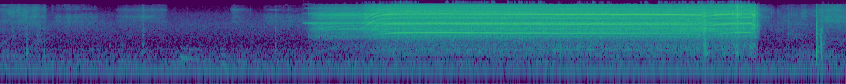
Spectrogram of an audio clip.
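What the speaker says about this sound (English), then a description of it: "Then we're going to re-drill that rivet." A power drill whirs up to a steady high-pitched whine for several seconds, drilling out a rivet in sheet metal ductwork, then abruptly stops; quiet workshop hum before and after.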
